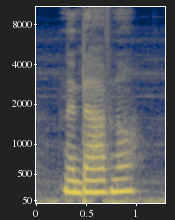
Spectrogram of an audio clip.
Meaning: recently
- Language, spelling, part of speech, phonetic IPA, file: Czech, nedávno, adverb, [ˈnɛdaːvno], Cs-nedávno.ogg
